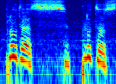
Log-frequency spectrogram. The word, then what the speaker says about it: Plutus: We're here in Amsterdam at the Money 2020, the second day, fully packed with crypto track, and we're here with Plutus. Do I pronounce it correctly?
